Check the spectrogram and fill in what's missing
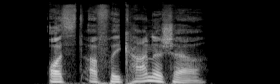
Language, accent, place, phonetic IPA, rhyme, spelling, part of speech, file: German, Germany, Berlin, [ˌɔstʔafʁiˈkaːnɪʃɐ], -aːnɪʃɐ, ostafrikanischer, adjective, De-ostafrikanischer.ogg
- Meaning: inflection of ostafrikanisch: 1. strong/mixed nominative masculine singular 2. strong genitive/dative feminine singular 3. strong genitive plural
